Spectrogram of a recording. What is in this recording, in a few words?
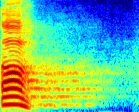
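"uh", male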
